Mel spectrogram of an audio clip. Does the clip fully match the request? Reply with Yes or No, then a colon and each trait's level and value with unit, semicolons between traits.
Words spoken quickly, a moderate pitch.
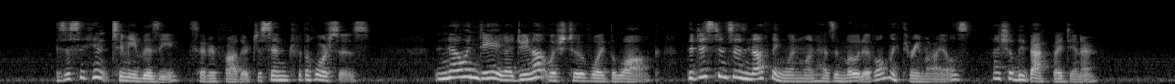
No: fast, 220 wpm; high, 200 Hz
